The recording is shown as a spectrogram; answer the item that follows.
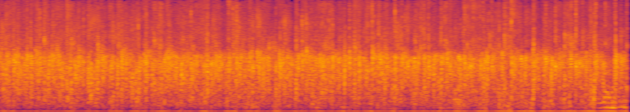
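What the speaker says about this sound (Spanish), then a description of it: "darles un aplauso" Steady, dense applause from a university seminar audience, moderately loud and continuous for several seconds with no talk over it.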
